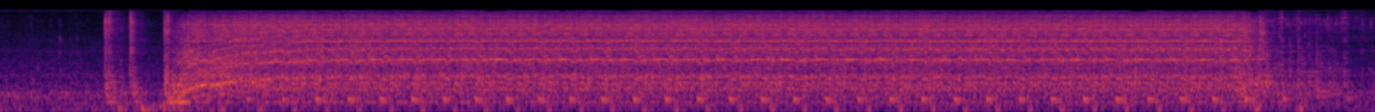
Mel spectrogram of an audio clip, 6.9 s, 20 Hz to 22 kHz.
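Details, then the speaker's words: Montgomery Ward GX7, first start attempt in 37 years: electric starter cranks the engine in neutral with an even, quick chug and loud hiss, but it never fires. A spark tester shows no spark; the owner suspects old points and condenser and later fits electronic ignition. "well it's old enough this might have points in it either so I'll have to do a little bit of Investigation"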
